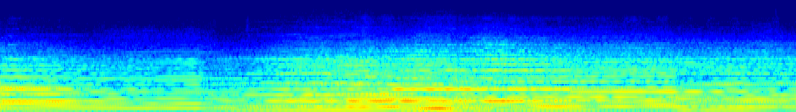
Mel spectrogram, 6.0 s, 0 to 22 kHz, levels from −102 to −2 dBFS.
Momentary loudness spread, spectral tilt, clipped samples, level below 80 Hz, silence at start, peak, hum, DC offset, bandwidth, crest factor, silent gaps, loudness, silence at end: 12 LU; -8.5 dB/octave; under 0.1%; -58 dBFS; 0 s; -20 dBFS; none; under 0.1%; 8.4 kHz; 16 dB; none; -37 LUFS; 0 s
